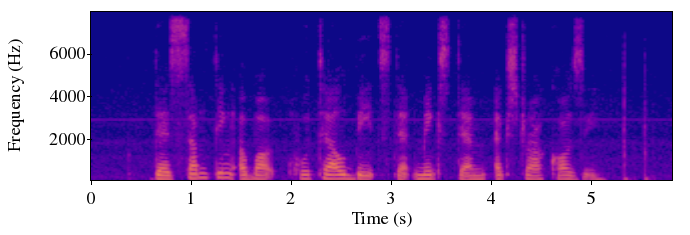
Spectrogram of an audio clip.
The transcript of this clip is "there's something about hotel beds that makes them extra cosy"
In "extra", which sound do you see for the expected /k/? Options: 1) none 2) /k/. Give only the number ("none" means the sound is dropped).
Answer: 2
